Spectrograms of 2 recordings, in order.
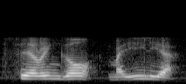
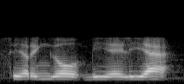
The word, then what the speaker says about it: syringomyelia: Thì bệnh này tên Anh ngữ thì gọi là bệnh syringomyelia. Thì nếu mà chúng ta đọc theo tiếng Việt thì chúng ta có thể đọc là syringomyelia, tiếng Pháp là syringomyelia.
